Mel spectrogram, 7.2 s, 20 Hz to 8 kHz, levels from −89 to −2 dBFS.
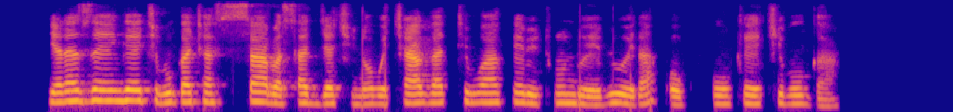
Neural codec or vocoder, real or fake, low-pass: autoencoder, 48 kHz, 128 numbers a frame, DAC-VAE, trained on Japanese speech; fake; 7.2 kHz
